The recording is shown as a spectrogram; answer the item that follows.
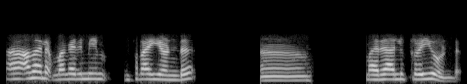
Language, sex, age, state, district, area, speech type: Malayalam, female, 45-60, Kerala, Alappuzha, rural, conversation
